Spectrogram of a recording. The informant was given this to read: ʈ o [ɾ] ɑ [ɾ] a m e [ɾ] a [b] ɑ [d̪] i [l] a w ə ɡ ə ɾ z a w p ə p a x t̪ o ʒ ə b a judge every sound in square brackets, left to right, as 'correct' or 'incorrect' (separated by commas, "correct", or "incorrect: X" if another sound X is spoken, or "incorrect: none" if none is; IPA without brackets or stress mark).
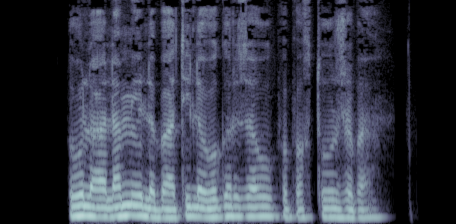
incorrect: l, incorrect: l, incorrect: l, correct, incorrect: t̪, correct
